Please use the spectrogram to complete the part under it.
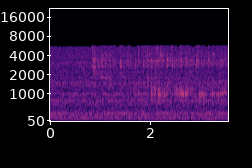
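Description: Liquid trickles softly as it is poured into a glass beaker.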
